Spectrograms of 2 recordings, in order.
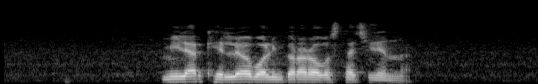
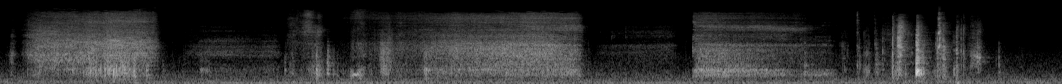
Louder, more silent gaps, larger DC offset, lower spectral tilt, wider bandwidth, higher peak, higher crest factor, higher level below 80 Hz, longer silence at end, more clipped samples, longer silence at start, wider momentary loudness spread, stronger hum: first, -16 LUFS vs -28 LUFS; neither; neither; first, -6 dB/octave vs -2.5 dB/octave; second, 7.4 kHz vs 15.5 kHz; about the same, -2 dBFS vs 0 dBFS; second, 18 dB vs 30 dB; second, -64 dBFS vs -44 dBFS; first, 1.35 s vs 0 s; neither; first, 1.65 s vs 0 s; second, 14 LU vs 19 LU; neither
